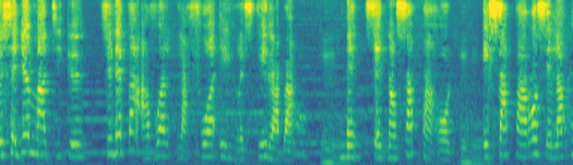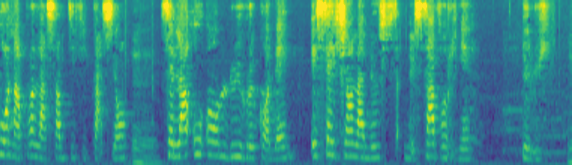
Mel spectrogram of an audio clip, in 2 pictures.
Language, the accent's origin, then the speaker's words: French; Togo; Et il m'a dit, oh, tu viens d'où? J'ai dit, je viens du Togo.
